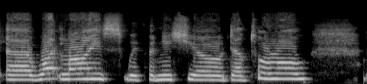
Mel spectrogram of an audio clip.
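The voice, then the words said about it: Put-on funny accent. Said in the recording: “Put on my funny accent there”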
